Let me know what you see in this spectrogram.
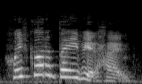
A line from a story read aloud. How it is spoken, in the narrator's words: Sharp laughs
